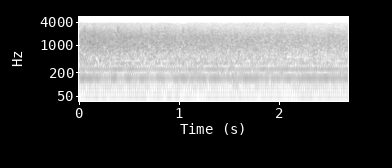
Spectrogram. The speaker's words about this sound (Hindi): हम सब आपका बहुत बहुत करतल ध्वनि से स्वागत करते हैं।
